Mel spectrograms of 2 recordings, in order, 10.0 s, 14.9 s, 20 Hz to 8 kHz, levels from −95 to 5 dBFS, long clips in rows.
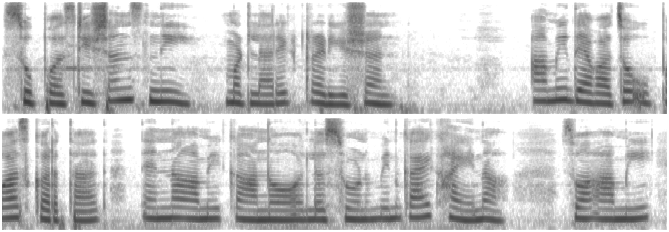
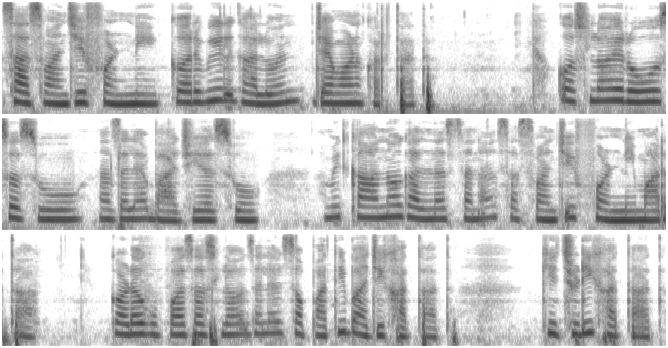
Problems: none marked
